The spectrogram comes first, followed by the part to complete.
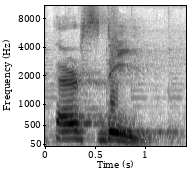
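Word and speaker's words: Thursday: জিহ্বাকে উপরের দাঁতের সাথে লাগাতে হবে। থারসডে।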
